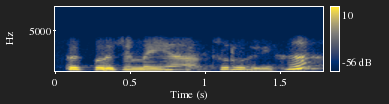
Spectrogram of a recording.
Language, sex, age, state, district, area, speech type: Kashmiri, female, 30-45, Jammu and Kashmir, Bandipora, rural, conversation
